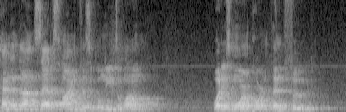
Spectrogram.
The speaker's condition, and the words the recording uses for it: None; typical speech.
